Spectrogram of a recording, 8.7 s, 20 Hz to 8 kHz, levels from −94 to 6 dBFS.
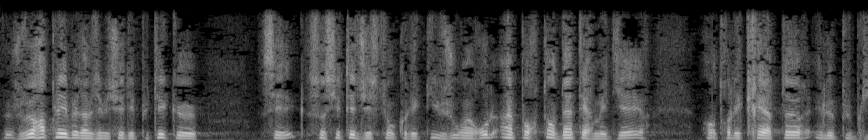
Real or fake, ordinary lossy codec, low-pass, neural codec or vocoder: real; none; 7.2 kHz; none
